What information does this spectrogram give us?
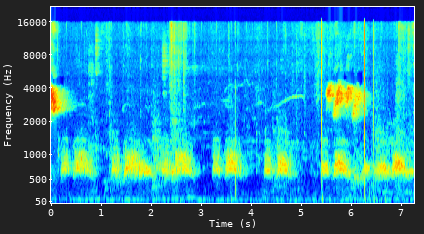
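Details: Cooing of a wild-caught spotted dove after four years in a cage: short low coo notes about a second apart, some clicks and a few higher chirps from other birds.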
